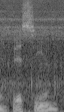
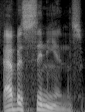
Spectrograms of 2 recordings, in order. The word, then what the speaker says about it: Abyssinian: An Abyssian? That's a cool name. Or Abyssinians. I missed a whole syllable in there.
